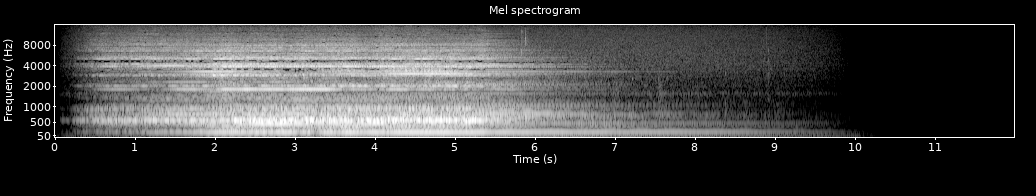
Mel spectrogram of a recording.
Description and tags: cYmbal Swells Royer
i was demoing the new Digital Performer 10.1 with a Royer R-10 pair in Blumlein array but wanted to check out one of the ribbons because it possibly sounded blown so i went ahead not bothering to create a new mono file. the mic was tracked through a Yamaha mixer into Digital Performer via a MOTU 624. i have various cymbals including a Paiste hi-hat and a Zildjian ride which i bowed or scraped. there is an occasional tiny bit of noise from the hard drive, sorry. it has the hiccups.
some of these have an effect or two like a flange on one or more and a bit of delay but mostly you just hear the marvelous and VERY INTERESTING cymbals!
all in my apartment in NYC.
Royer, cymbal-swoosh, ribbon-mic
